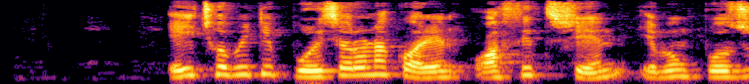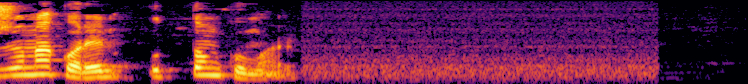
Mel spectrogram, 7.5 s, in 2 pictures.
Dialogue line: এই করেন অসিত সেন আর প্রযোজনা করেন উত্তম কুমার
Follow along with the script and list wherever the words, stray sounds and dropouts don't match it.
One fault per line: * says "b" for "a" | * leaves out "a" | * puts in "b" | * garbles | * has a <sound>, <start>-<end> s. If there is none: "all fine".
* puts in "ছবিটি পরিচালনা"
* says "এবং" for "আর"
